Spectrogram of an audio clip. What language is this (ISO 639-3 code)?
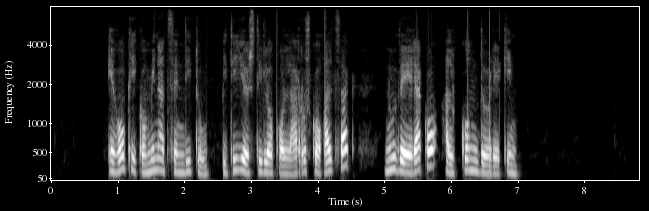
eus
